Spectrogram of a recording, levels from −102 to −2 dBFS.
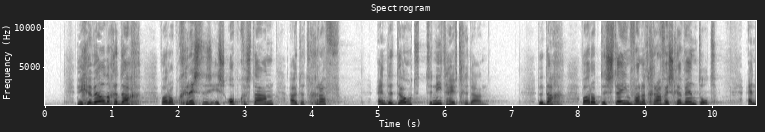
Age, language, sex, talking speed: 60-79, Dutch, male, 150 wpm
